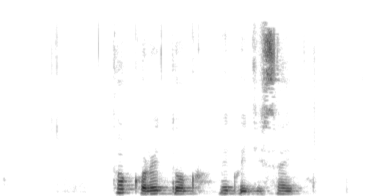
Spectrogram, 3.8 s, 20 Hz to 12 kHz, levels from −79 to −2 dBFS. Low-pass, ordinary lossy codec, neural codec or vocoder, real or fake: 10.8 kHz; MP3, 64 kbps; none; real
